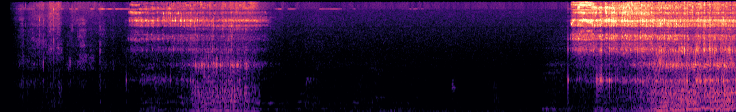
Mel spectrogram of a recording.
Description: my girlfriend sawing logs shes sexy but there is a price to pay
